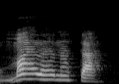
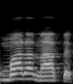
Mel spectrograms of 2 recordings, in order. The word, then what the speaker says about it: Maranata: E agora eu clamo, Maranatá, como dizemos nós católicos, ou Maranata, como dizem nossos irmãos separados, os evangélicos ou protestantes. Não importa, a pronúncia e o significado é o mesmo.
